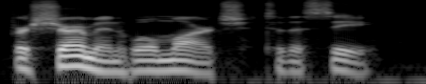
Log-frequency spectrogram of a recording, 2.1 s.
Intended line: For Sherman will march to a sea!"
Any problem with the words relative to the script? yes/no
yes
